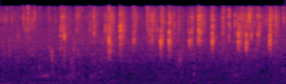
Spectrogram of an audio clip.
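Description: Heavy rain pouring down, a steady hiss with many irregular sharp drop hits close by.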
